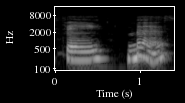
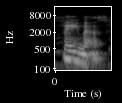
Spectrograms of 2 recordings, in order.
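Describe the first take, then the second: First: "famous" split into two beats, fa-mous; "famous" in two slow, separate parts; clapped-out syllables. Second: Said in the usual way. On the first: Shown as a demonstration. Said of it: "if we cap that word". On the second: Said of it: "it also has two syllables".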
